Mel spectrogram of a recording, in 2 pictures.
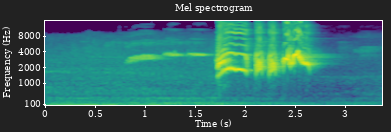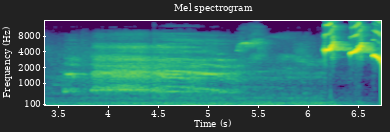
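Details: Orange-headed thrush (anis merah) song meant to stimulate other birds to sing: a thin high whistle, then a burst of loud sharp chirps, softer lower warbling in the middle, and a few piercing notes at the end.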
